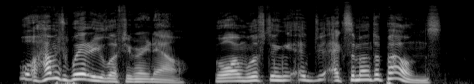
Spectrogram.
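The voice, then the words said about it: Imitates another person's accent. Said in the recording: “You don't need to do the accent. ... I like doing the Claudio.”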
